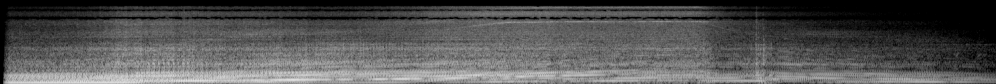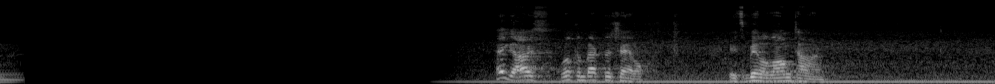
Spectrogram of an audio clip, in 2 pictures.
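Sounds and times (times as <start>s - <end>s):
car engine revving through gears: 0.0s - 10.2s.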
